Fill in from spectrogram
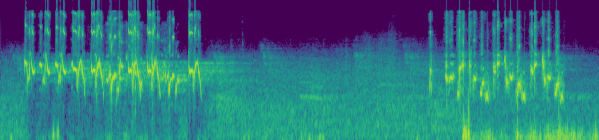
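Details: Male Moroccan common bulbul in song meant to spur other males to sing and ready females for mating: two bursts of quick, repeated bright chirping notes separated by a quieter gap with faint low noise.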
